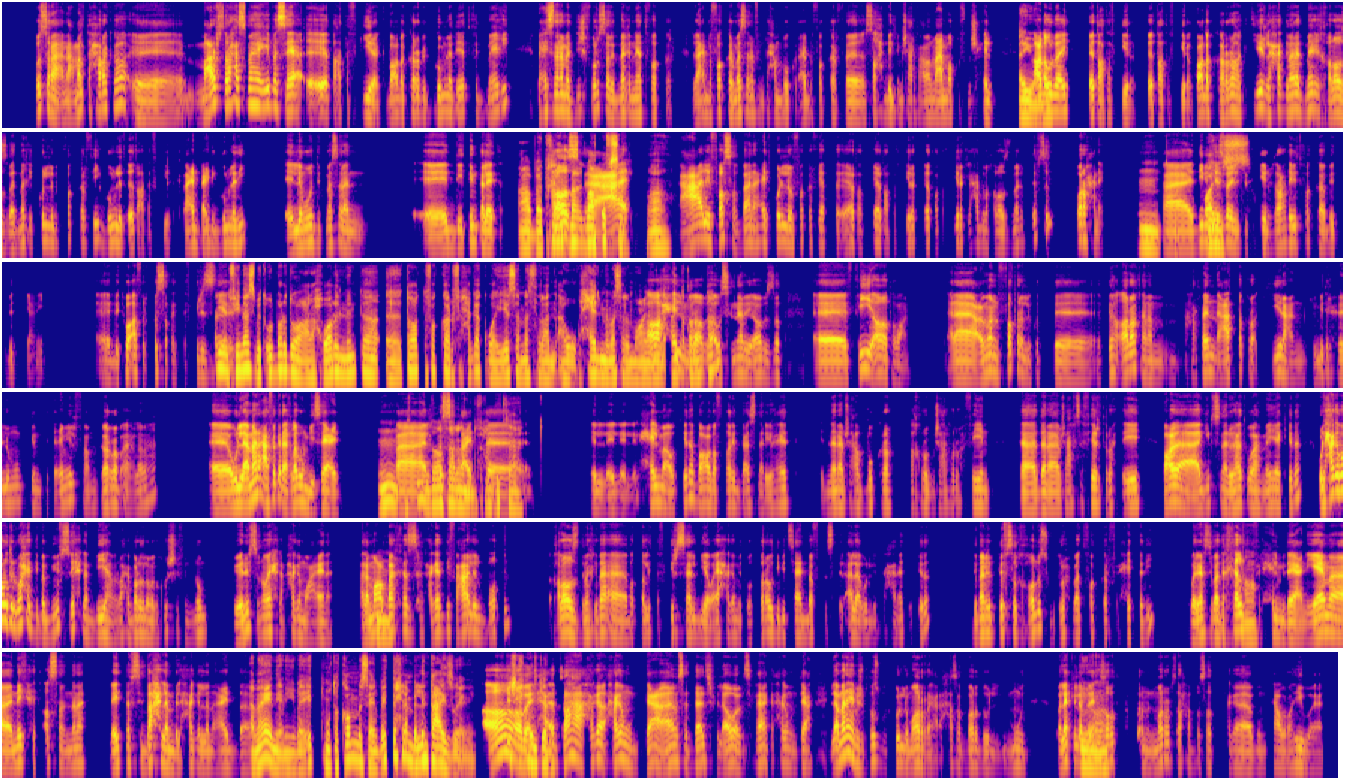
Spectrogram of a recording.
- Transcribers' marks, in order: tapping; in English: "المود"
- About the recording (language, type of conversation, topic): Arabic, podcast, إيه أهم نصايحك للي عايز ينام أسرع؟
